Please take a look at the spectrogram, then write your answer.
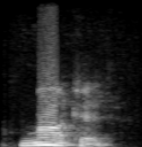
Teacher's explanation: I know that a r spelling usually makes the sound ah long vowel sound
